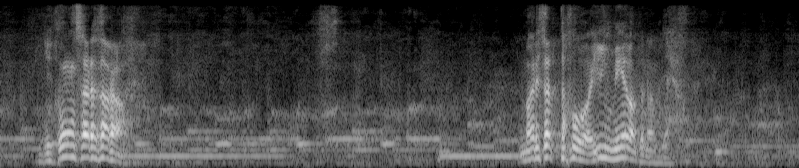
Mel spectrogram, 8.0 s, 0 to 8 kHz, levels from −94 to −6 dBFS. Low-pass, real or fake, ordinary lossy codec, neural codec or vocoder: 7.2 kHz; fake; none; codec, 24 kHz, 3 kbps, HILCodec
